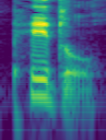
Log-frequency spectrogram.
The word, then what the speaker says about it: puddle: And scholars think that actually the puddle should actually be pronounced piddle.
